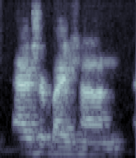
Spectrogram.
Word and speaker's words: Azerbaijan: At the same time, I don't know how to pronounce it, but Azerbaijan, or how do you say it? – Azerbaijan, I believe.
